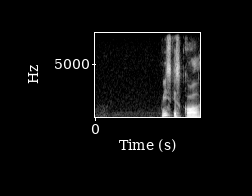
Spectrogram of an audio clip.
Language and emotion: Russian, neutral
